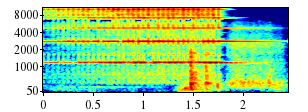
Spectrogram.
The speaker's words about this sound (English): phone now rings.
